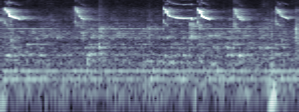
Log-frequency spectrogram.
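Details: White-eye of the Buxtoni form, singing to lure others: a few high descending chirps with uneven spacing, one quick double note, faint low hum underneath.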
